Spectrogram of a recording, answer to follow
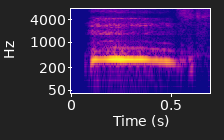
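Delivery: loud, high intake of breath; big gasp. Real, not acted. Streamer recovering from chat's jokes, gasping loudly. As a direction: gasp hard for air after laughing. Catching breath after laughing.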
